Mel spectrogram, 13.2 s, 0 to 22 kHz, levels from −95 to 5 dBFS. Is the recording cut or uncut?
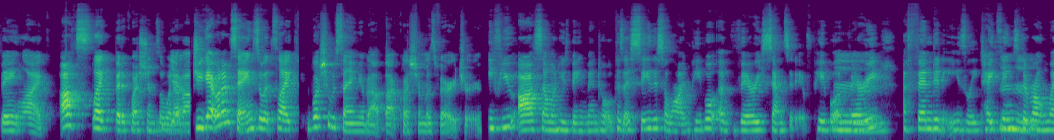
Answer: cut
